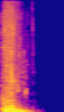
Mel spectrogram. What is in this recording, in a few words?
melee impact; smite; god odin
